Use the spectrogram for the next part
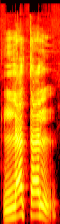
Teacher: تا کو لام میں ملا دیں گے، الف نہیں پڑھا جائے گا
